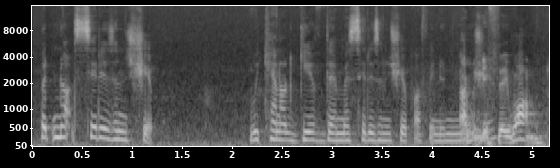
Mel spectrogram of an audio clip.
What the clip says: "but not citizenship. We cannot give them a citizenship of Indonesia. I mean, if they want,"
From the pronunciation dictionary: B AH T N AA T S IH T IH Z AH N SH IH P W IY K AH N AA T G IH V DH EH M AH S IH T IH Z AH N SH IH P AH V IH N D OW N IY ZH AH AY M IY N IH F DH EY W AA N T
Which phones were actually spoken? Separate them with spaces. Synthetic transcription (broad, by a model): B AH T N AA T S IH T IH Z AH N SH IH P W IY K AH N AA T G IH V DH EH M AH S IH T IH Z AH N SH IH P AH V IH N D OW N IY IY IH F DH EY W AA N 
